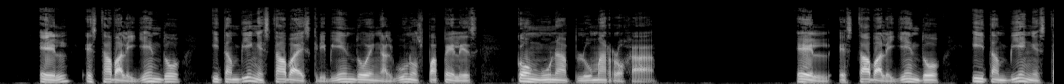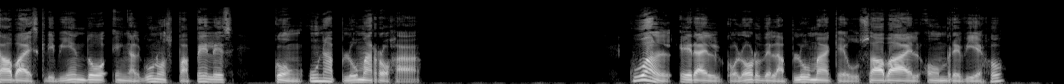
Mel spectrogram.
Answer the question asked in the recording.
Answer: El color de la pluma que usaba el hombre viejo era del color rojo.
